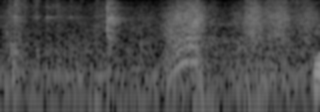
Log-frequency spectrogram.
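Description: Zipper of a JanSport backpack pocket being pulled open in a few short strokes.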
